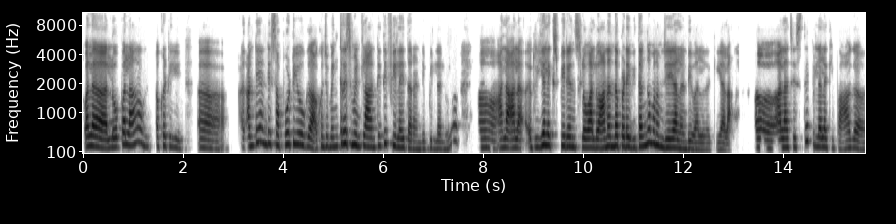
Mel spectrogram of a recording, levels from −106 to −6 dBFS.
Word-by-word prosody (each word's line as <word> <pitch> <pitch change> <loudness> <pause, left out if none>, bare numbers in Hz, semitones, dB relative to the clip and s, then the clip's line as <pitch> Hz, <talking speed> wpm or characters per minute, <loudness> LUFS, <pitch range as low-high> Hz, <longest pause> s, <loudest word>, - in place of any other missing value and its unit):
వాళ్ళా 230 0 +6 0.4
లోపలా 250 +4 +3 0.5
ఒకటీ 230 -2 -6 0.6
ఆహ్, 185 -3 -3 0.4
అ - - -10
అంటే 240 +6 -2
అండి 280 -1 -1
సపోర్టివ్‌గా 255 -3 +1
కొంచం 225 -1 -4
ఎంకరేజ్‌మెంట్ 265 0 +1
లాంటిది 220 +5 0
ఫీలయితారండి 190 - -3
పిల్లలూ. 170 -2 -9 0.7
ఆహ్, 200 -2 -3
అలా 200 0 +4
అలా 195 -1 +1 0.3
రియల్ 250 +5 +4
ఎక్స్‌పీరియన్స్‌లో 225 -4 -1
వాళ్ళు 200 -1 +4
ఆనందపడే 230 +1 +4
విధంగా 230 +9 +2
మనం 255 -4 +3
జెయ్యాలండి 190 -3 +2
వాళ్ళకి 155 0 -9
అలా. 145 - -2 0.5
ఆ! - - +3 0.4
అలా 205 +1 +3
చేస్తే 210 +10 -6
పిల్లలకి 215 -4 -1
బాగా 185 +2 -3
215 Hz, 115 wpm, -22 LUFS, 195-240 Hz, 0.7 s, వాళ్ళా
